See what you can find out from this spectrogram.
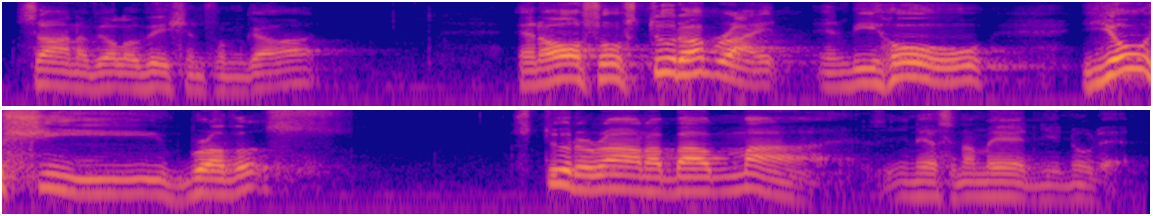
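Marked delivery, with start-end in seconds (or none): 2.6-9.8 loud, slow scripture preaching. Acted. Preacher proclaiming Joseph's dream, loud and slow.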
